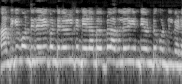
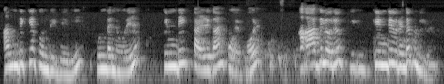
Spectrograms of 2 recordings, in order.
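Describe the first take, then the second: First: The sentence is said fast. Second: The sentence is said slowly.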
